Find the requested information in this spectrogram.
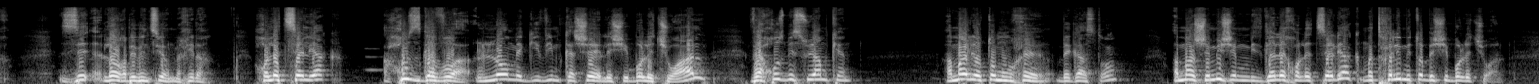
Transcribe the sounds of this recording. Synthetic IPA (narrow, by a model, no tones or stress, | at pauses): zelo̞ʁabiment͡sijonmeχila | χo̞lett͡se̞ljak | aħuzɡavo̞a̰lo̞me̞ɡivimkaʃe̞le̞ʃibo̞let̪ʃual | veaħuzmesujamken | amaʁlio̞t̪o̞momχe̞be̞ɡast̪ʁo̞ | amaʁʃe̞miʃ̬emit̪ɡale̞χo̞lett͡seljakmat̪χilimit̪o̞be̞ʃibo̞let̪ʃṵa̰l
